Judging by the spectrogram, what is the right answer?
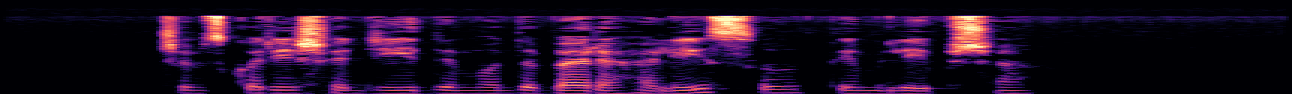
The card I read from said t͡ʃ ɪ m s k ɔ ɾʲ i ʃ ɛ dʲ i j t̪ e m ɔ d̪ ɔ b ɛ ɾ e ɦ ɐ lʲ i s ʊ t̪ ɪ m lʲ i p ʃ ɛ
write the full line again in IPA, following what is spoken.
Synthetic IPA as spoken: t͡ʃ ɪ m s k ɔ ɾʲ i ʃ ɛ dʲ i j d̪ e m ɔ d̪ ɔ b ɛ ɾ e ɦ ɐ lʲ i s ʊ t̪ ɪ m lʲ i p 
